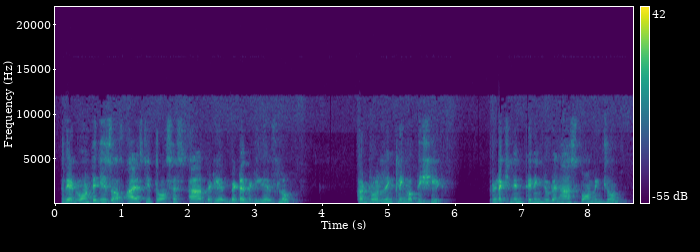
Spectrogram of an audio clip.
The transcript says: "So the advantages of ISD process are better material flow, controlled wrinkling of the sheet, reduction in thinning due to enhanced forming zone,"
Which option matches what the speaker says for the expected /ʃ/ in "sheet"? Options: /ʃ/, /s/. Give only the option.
/ʃ/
